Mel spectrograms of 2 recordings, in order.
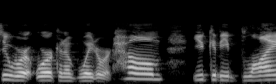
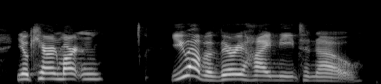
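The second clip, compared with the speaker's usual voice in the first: mock severe, disapproving, stern boss voice. Retelling what a first corporate boss said, imitating Roberta's stern voice. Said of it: "kind of in a stern voice".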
